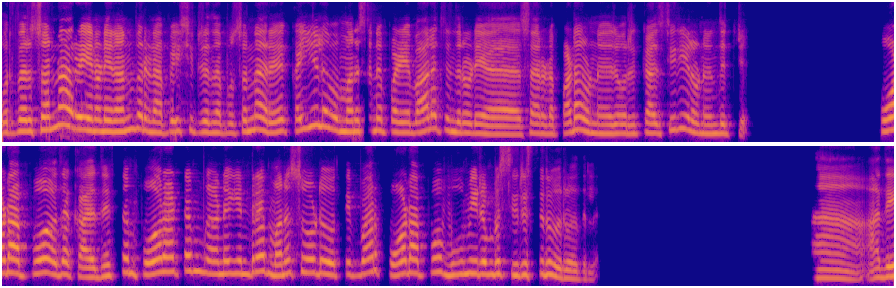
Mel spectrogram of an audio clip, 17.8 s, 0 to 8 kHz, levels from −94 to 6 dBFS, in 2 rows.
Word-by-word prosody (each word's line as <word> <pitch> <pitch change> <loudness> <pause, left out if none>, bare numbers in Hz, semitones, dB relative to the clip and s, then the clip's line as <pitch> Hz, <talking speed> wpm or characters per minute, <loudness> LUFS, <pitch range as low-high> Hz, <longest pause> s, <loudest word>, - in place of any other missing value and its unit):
ஒருத்தர் 235 +3 +2
சொன்னாரு, 320 +1 +4
என்னுடைய 240 -2 +4
நண்பர் 275 +3 +1
நான் 215 -2 -1
பேசிட்டு 235 -1 -5
இருந்தப்போ 210 -2 -3
சொன்னாரு. 245 -3 +1 0.2
கையளவு 320 +2 0
மனசுன்னு, 240 +2 -1
பழைய 215 -1 +1
பாலச்சந்தருடுய 225 -6 -1 0.4
சாரோட 190 -2 -2
படம் 255 +4 +1
ஒண்ணு 195 -2 -3 0.2
ஒரு 185 - -4
க 200 -1 +1
சீரியல் 270 -3 -3
ஒண்ணு 190 -1 -3
இருந்துச்சு. 190 0 -6 1.4
போடாப்போ, 275 0 +4
அதான் 255 -1 -1
க - - 0 0.2
நித்தம் 235 +4 -2
போராட்டம் 315 +5 +2
காணுகின்ற 270 +1 0 0.2
மனசோடு 280 +3 0
ஒத்தி 250 +2 -8
பார். 310 +4 -2
போடாப்போ 280 +3 0 0.2
பூமி 265 +3 0
ரொம்ப 260 0 +1
சிறுசுன்னு 245 +1 -1
வரும் 175 -3 -3
அதுல. 155 -2 -16 2.3
ஆ - - -2 0.5
அதே 210 +3 +3
250 Hz, 125 wpm, -24 LUFS, 215-275 Hz, 2.3 s, சொன்னாரு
